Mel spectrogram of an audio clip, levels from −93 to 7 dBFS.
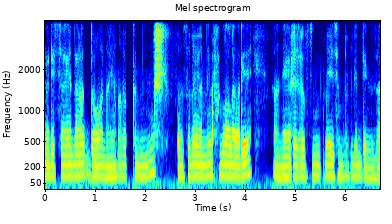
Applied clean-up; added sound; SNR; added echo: neural diffusion model UNIVERSE++.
